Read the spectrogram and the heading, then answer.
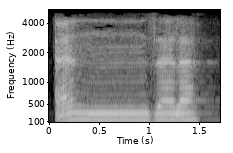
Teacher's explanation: حكم الإخفاء في كلمة أنزل اجتمعت النون الساكنة مع حرف الزاي تخفى النون بحرف الزاي مع بقاء غنة للنون بمقدار 2 حركات من غير تشديد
